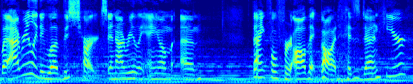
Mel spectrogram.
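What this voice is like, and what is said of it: Emotional, voice near tears. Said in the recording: “getting emotional”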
